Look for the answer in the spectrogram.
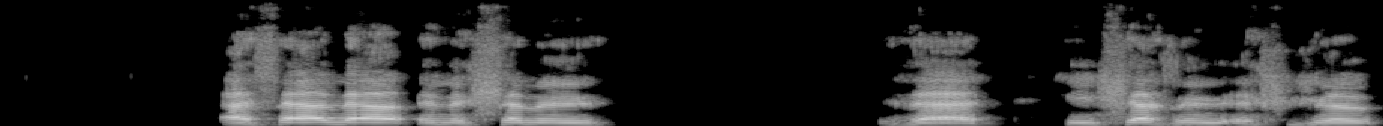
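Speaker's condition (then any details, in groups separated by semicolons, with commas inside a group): Moebius syndrome; severe nerve damage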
